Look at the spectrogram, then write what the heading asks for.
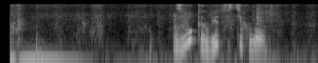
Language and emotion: Russian, positive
